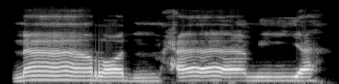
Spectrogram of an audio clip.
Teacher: তানউইনের পরে ইজহারের হরফ হা আসছে এই কারণে এই তানউইন ওয়ালা হরফকে গুন্না ছাড়া স্পষ্ট করিয়া পড়তে হবে · ওয়াকফের ক্ষেত্রে হার উচ্চারণ করব এবং হাকে সাকিন করে ফেলবো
